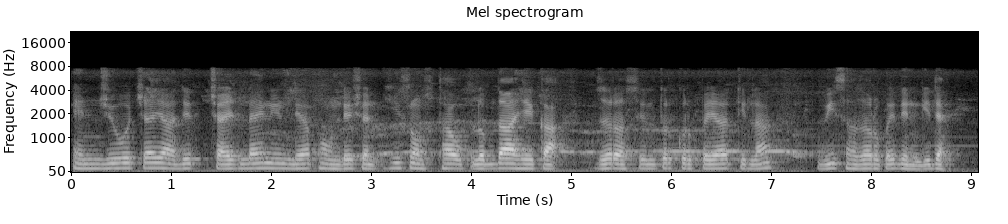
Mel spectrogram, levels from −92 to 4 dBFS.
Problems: constant background noise, background conversations at intervals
